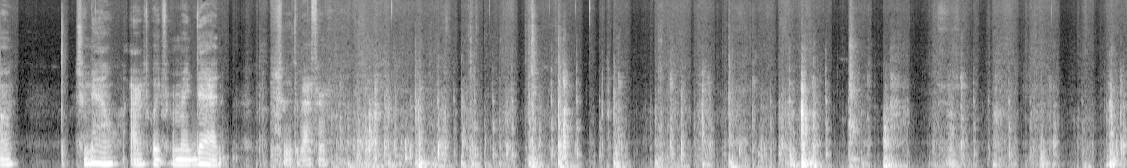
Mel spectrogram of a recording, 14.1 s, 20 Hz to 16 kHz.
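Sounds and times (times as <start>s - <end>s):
desk chair squeaking and creaking: 3.3s - 14.0s
chair knocks: 4.7s - 14.0s.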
